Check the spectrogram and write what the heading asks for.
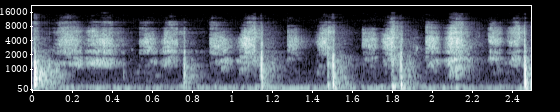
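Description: Fingers tapping on a cardboard card box in a steady series of crisp taps, about three a second, with light rubbing between them.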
